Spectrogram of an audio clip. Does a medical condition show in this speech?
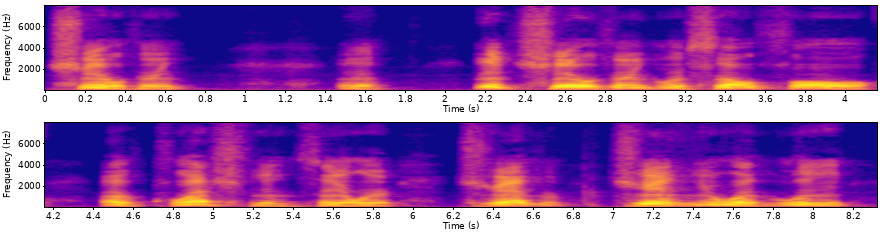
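Yes: Treacher Collins syndrome; congenital, cleft palate and jaw surgeries, tracheostomy, deaf three years, bone conduction hearing aids, speech therapy; adult, wears hearing aid, tracheostomy scar, does public speaking; voice distorted, some cannot understand, worse on telephone, repeating takes energy, intelligible after years of therapy.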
